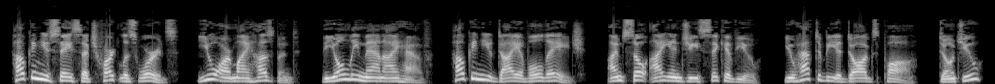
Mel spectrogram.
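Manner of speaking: ordinary delivery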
